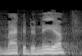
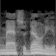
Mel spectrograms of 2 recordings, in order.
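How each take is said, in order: First: The name is said the local Greek way. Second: The name is said the usual English way. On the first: This is how the local people say it. "They pronounce it Macedonia" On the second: This is how English speakers say it. "we call it Macedonia"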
